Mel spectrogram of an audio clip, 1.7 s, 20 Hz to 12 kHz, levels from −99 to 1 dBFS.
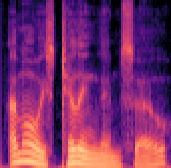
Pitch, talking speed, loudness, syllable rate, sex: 125 Hz, 175 wpm, -16 LUFS, 4.6 syllables/s, male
